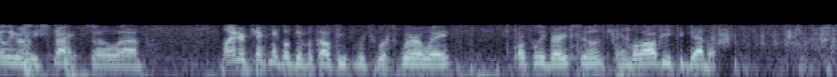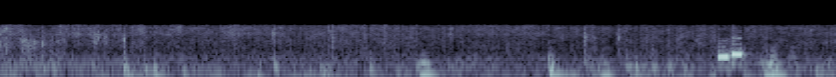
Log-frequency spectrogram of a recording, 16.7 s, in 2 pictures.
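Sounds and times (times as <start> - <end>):
speech: 0.0 - 7.4
conference call join beep: 15.6 - 15.8.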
